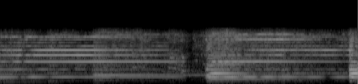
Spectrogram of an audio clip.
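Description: Violin and piano playing a folk tune together: a held chord fades away over about two seconds, then a new chord starts and rings on.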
